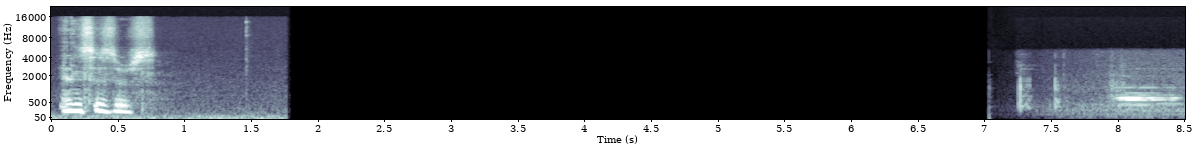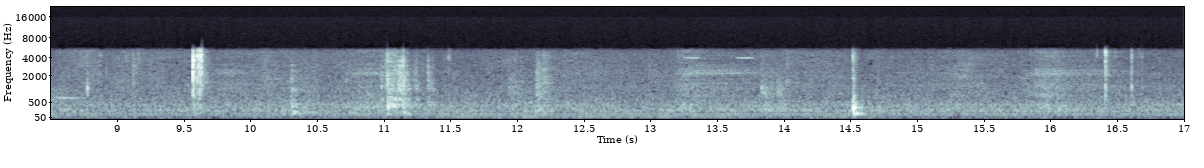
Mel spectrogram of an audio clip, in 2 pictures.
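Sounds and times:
brief tone: 0:08.0 - 0:08.8, 0:13.2 - 0:13.8.

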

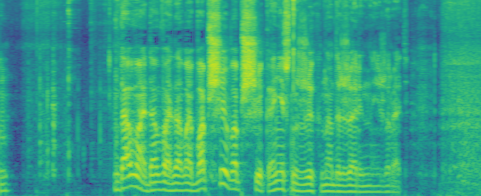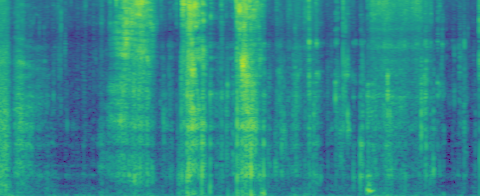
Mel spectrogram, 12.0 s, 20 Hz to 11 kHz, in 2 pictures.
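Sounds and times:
person chewing food: 0:00.4 - 0:01.4, 0:06.4 - 0:12.0.

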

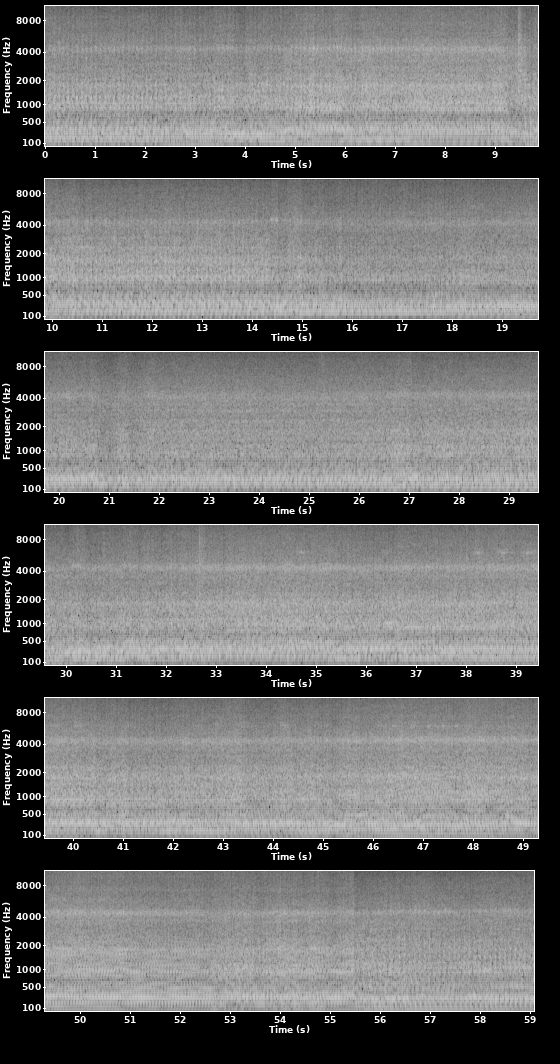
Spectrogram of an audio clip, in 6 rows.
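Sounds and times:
tank engine running: 0:00.0 - 0:59.0.

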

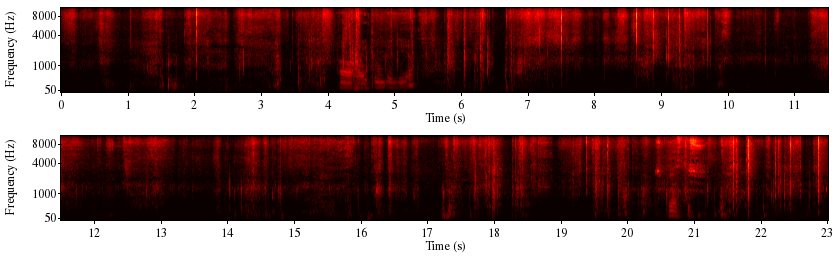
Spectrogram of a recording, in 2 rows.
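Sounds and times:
paper rustling and crinkling: 0:00.1 - 0:23.0
sharp paper ticks: 0:08.6 - 0:09.8, 0:21.5 - 0:23.0.

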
